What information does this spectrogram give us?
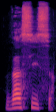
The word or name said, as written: vingt six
